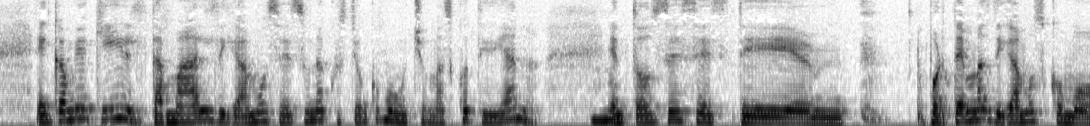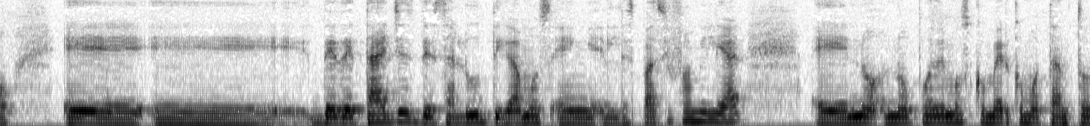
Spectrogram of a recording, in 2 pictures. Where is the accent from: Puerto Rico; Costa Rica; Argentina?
Costa Rica; now in Mexico; Y soy costarricense, de Costa Rica, un país muy chiquitito, chiquitito comparado con México.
